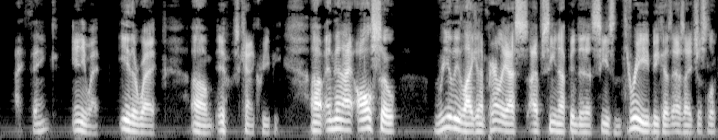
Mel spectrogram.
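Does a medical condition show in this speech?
Yes: cleft lip and palate; treated as a baby.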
